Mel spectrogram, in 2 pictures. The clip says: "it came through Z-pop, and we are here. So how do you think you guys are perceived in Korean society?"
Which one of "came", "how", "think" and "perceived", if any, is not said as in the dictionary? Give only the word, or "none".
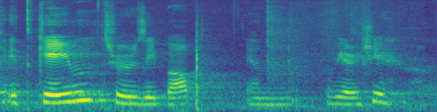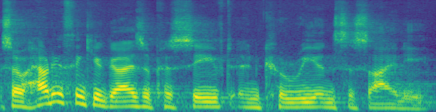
none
